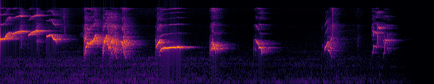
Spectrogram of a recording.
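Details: Green leafbird trained with a competition setup. It gives high slurred whistles, then a descending series of emphatic chipped notes spaced about half a second apart, fading before the end.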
